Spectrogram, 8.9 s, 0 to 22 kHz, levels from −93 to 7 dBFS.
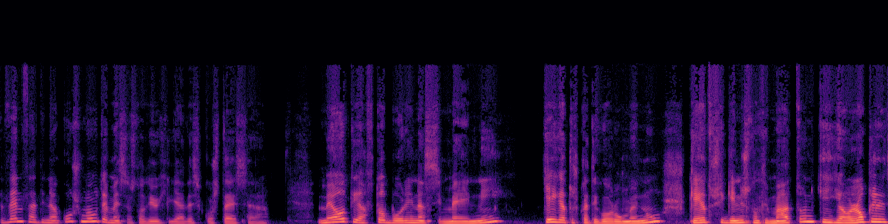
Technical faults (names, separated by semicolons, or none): automatic gain rising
